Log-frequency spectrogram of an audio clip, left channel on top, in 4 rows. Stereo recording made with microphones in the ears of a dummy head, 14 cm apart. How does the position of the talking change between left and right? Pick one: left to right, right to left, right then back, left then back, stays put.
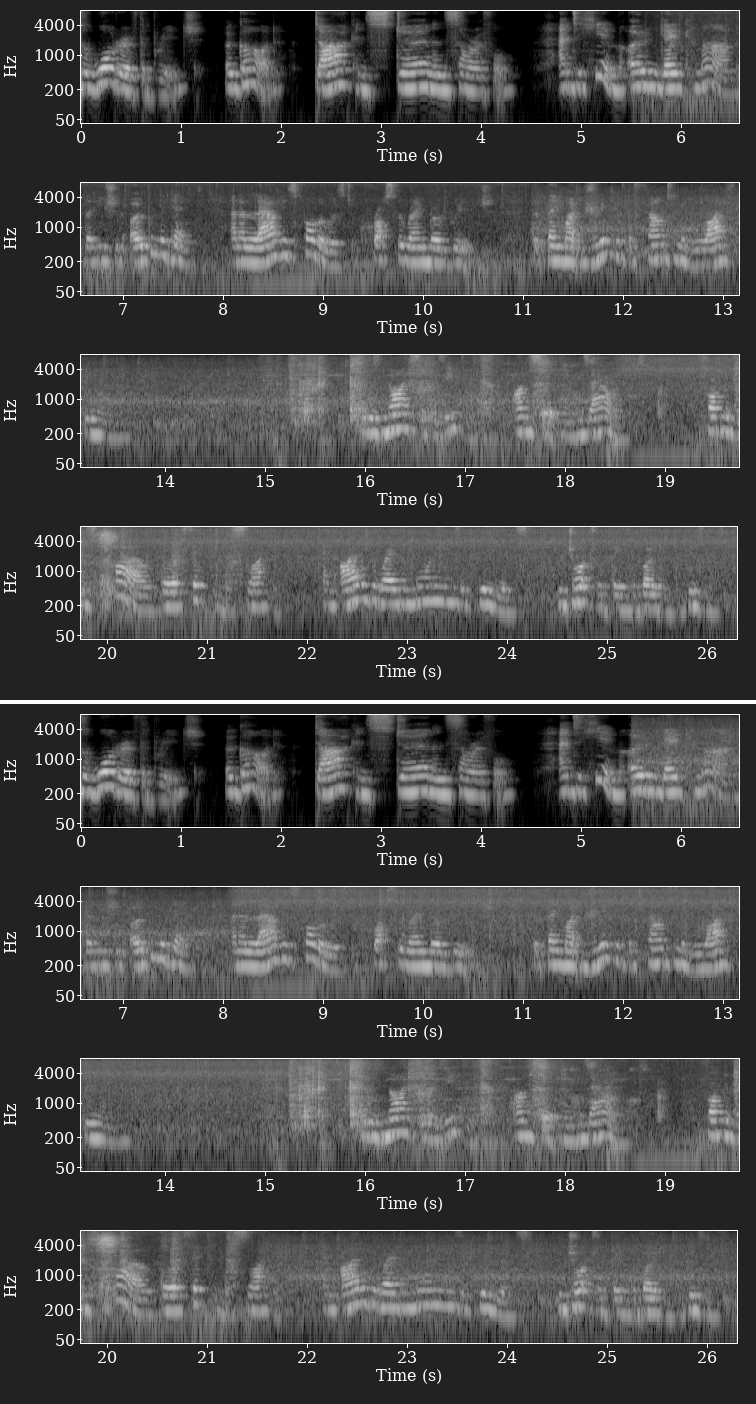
stays put.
